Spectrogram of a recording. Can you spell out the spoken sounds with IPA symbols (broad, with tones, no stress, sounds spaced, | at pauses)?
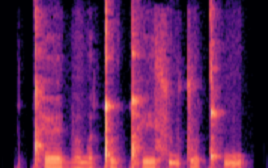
ǃʰ ɛː˨ b ɐ˨ w ɐ˨ ǃ ɵ˨ ǃʰ e˨ s ṵ˧ t ɵ˦ ǃʰ ṵ˦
